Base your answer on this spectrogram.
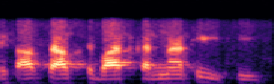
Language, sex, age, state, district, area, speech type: Hindi, male, 30-45, Madhya Pradesh, Hoshangabad, rural, conversation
